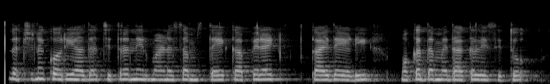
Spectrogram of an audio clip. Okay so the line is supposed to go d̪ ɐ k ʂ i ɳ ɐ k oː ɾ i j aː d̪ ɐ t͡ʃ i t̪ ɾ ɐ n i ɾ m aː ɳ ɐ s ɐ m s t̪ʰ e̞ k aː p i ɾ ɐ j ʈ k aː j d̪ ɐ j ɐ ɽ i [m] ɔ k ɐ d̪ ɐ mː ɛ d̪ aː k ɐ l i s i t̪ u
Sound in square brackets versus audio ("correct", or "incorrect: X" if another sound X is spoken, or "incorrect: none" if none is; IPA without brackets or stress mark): correct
